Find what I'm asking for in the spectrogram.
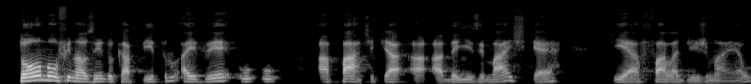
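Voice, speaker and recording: This man's voice has vocal fry and very wide pitch swings, set against a quiet background. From Brazil. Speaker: spiritist study facilitator; study facilitator. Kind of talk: lecture. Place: home room. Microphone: headset.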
